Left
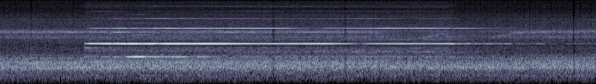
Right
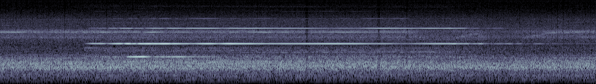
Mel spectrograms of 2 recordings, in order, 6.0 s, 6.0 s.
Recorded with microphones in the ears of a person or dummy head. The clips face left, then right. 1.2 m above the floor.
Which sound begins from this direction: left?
A flute, at 0.8 s.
